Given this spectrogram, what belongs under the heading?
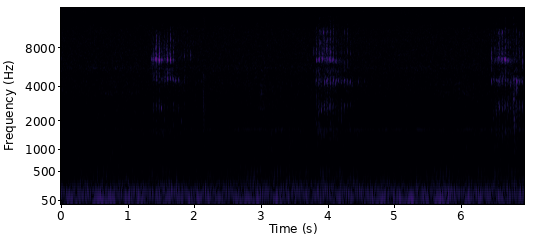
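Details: Two pet cats snoring while asleep.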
